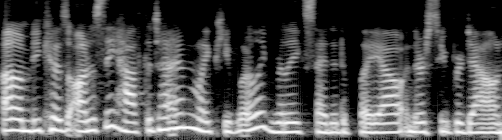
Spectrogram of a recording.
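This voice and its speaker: Talking very fast in an American accent with ordinary pitch variation, the speaker is heard over noticeable background noise. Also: woman. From West Virginia, Beckley. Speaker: country rock singer-songwriter. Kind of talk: casual interview. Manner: fast, filler-heavy (like, um).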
